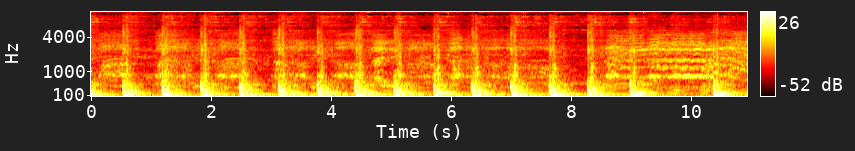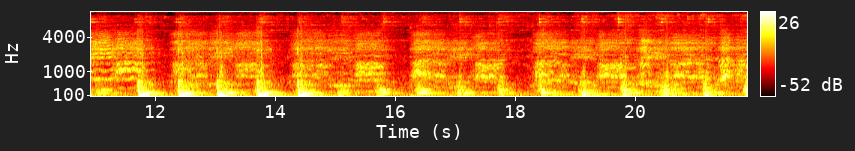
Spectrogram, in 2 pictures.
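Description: Powwow drum group singing in chorus over a large shared drum struck in an even beat, about two to three strokes a second, with bells jingling; the drumbeat eases off for a few seconds near the middle.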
